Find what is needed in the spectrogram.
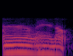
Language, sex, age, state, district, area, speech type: Malayalam, female, 60+, Kerala, Kozhikode, rural, conversation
